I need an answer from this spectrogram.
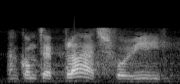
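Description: A man preaching a sermon in a church, in a slow, solemn style with emphatic rising phrases. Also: fairly high pitch, fairly even intonation. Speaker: pastor. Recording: lo-fi church recording with long reverb.

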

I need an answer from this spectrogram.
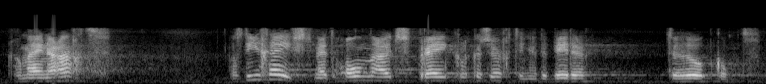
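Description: A man preaching a sermon in a church, in a slow, solemn style with emphatic rising phrases. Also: a little high. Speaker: pastor. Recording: lo-fi church recording with long reverb.

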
